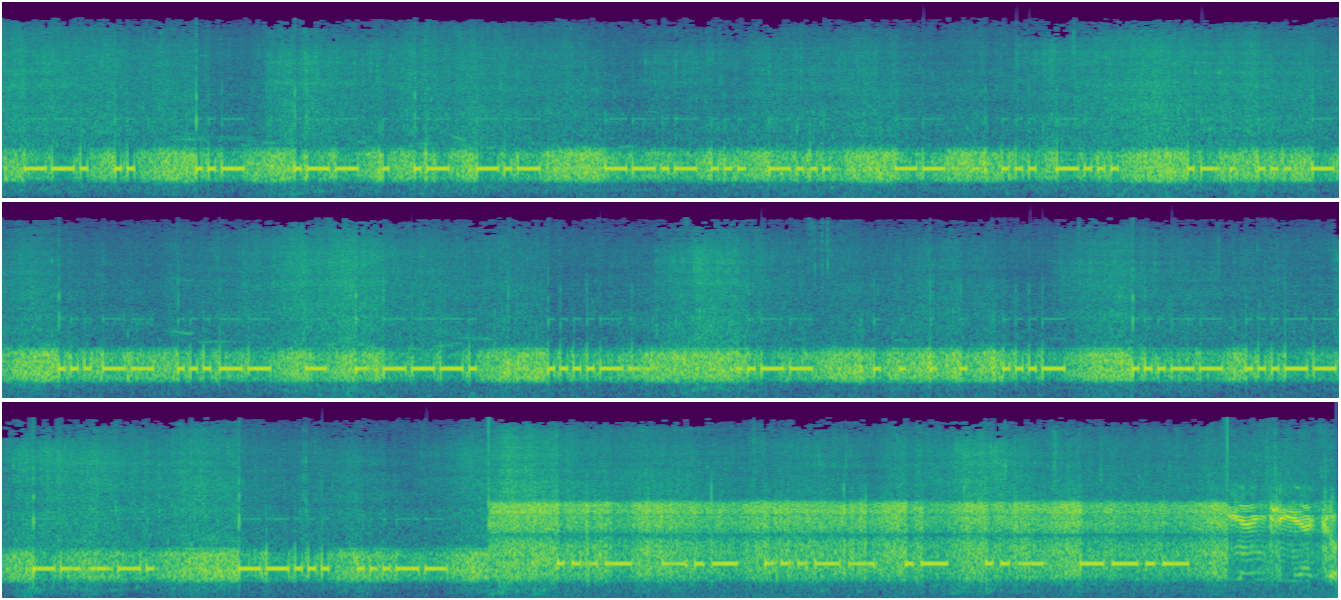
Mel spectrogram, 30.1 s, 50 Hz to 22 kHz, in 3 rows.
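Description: Morse code (CW) signal heard through a Yaesu FT-817 HF transceiver on the 30-metre band: a keyed tone of steady pitch in dots and dashes over band hiss narrowed by the CW filter. About 24 seconds in it cuts to a wider hiss on the 20-metre sideband band with a broken tone.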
